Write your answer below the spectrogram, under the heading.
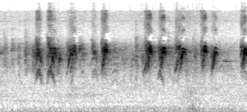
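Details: A bird chirping as it feeds: short, piercing high chirps and twitters come irregularly, with a brief lull before two seconds and then a lively string of sharp notes to the end.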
